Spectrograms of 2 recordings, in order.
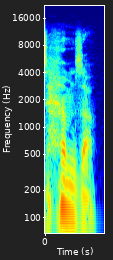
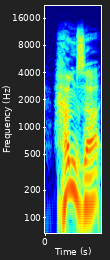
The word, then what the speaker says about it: hamza: a letter by itself Hamza is pronounced from the deepest part of the throat the deepest the fourest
